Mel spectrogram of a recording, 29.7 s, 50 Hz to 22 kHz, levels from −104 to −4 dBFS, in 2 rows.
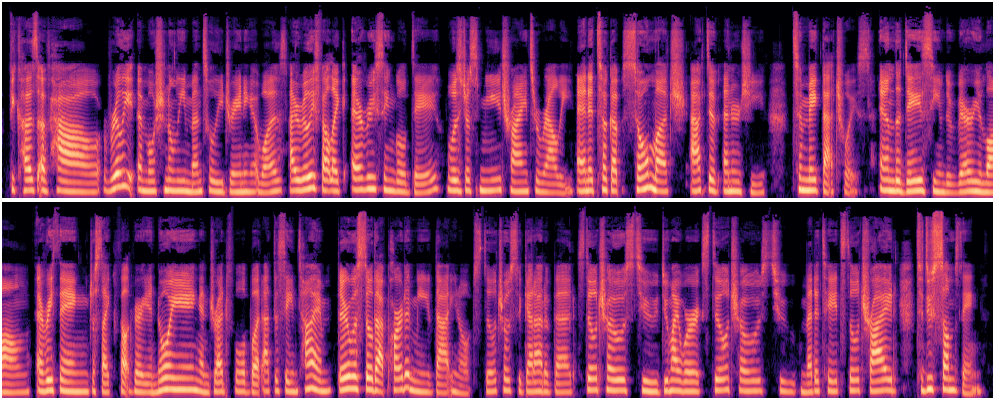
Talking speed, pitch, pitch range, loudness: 170 wpm, 200 Hz, 185-215 Hz, -18 LUFS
